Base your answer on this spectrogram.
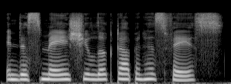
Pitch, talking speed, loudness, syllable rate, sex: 225 Hz, 205 wpm, -16 LUFS, 4.7 syllables/s, female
